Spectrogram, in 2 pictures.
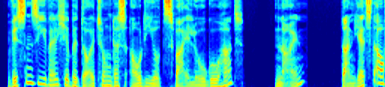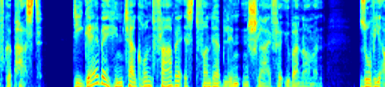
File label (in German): Hochdeutsch, sprechproben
